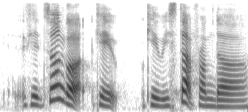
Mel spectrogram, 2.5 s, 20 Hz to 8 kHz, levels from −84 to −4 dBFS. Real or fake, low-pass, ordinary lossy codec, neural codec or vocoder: fake; 7.2 kHz; none; codec, 16 kHz, 4 kbps, FunCodec, trained on LibriTTS, 50 frames a second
